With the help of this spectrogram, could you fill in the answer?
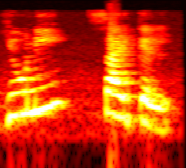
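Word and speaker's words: unicycle: Next column B, sound of यू एज इन यूनिसाइकिल। यू की ध्वनि यूनिसाइकिल word में या के समान है, ना कि अ के समान।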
